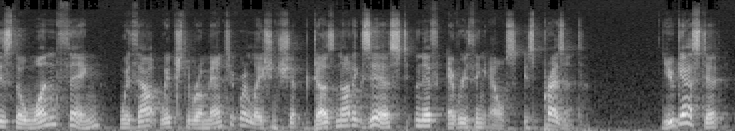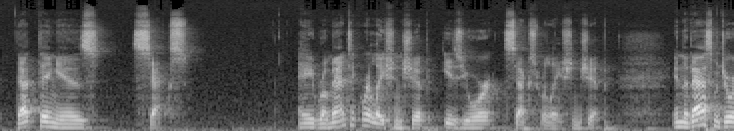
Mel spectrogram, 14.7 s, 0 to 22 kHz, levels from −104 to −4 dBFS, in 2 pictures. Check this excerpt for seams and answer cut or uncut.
cut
